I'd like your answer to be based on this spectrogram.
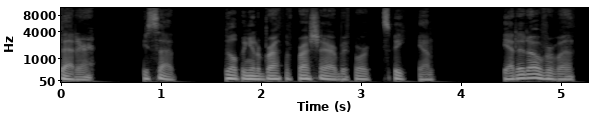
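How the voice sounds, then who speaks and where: A man's voice: deep voice, fairly quick, a little mellow, no room sound, close to an everyday voice. A man voicing a weary, guilt-ridden inventor in an audiobook, speaking in a subdued, earnest way. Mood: strained.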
